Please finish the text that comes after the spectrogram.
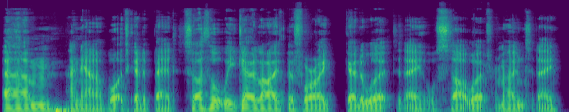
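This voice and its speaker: A young man hosting a casual live football review, his voice croaky from shouting the night before, chatty and rambling as he reads out chat messages. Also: extremely low pitch, fairly even intonation, fairly quick. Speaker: fan channel host.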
